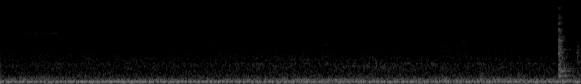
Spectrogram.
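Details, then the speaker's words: 1947 Farmall M first start after full engine rebuild, with fuel, compression and magneto impulse confirmed: sluggish uneven cranking about 3.5 beats per second, never fires; owner attributes it to weak battery. "so it's got to be the fact that the battery isn't doesn't have enough juice to crank it over"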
